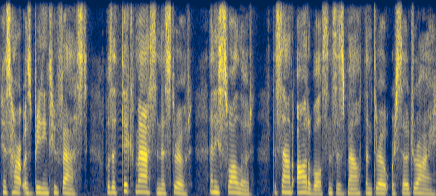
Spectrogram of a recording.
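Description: A natural voice, reading aloud

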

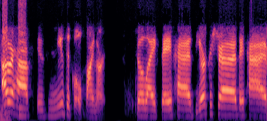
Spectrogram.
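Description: A woman talks at a moderate pace. She has an ordinary speaking voice at medium pitch. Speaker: guest, host's sister, college student. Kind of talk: casual chat.

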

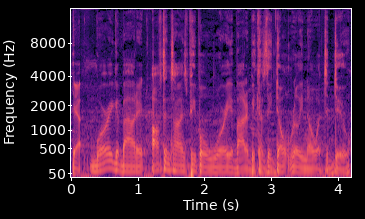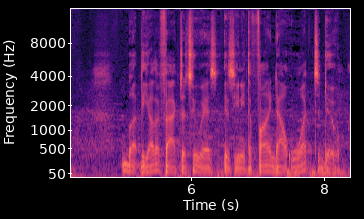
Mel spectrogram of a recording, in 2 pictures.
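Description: Over noticeable background noise, a man speaks at a fairly quick pace in a very deep, low pitch. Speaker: guest. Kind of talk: interview conversation.

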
